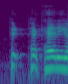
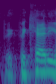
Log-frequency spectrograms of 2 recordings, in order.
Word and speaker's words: Piketty: So here's the basic Piketty argument. I actually don't know if it's Piketty or Piketty. I'm not sure how to pronounce it.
